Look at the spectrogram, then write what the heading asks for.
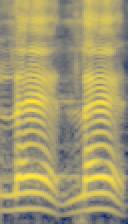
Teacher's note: है बगल तो जीवा दोनों तरफ हवा दौड़ती है ल ल ल का उच्चारण करते तो स्वास वायु गालो की तरफ फैलती है इसलिए इसे क्या कहा जाता है पार्श्विक वर्ण कहा जाता है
